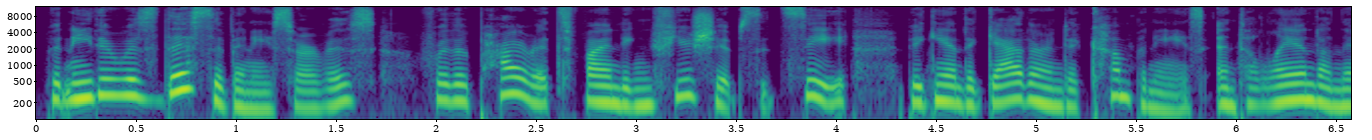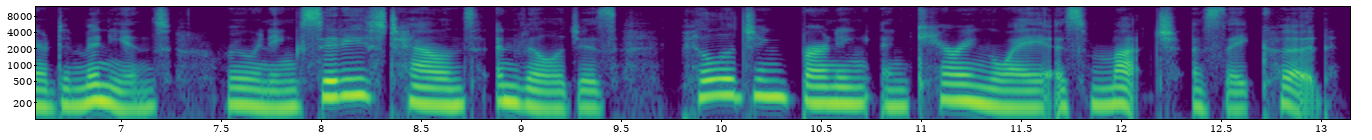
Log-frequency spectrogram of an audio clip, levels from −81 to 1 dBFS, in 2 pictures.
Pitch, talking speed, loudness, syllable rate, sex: 205 Hz, 185 wpm, -19 LUFS, 5.4 syllables/s, female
